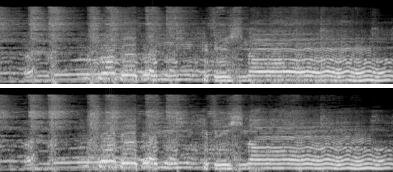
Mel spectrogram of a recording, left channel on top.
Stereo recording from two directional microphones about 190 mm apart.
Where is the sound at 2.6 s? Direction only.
40° left (ahead or behind).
